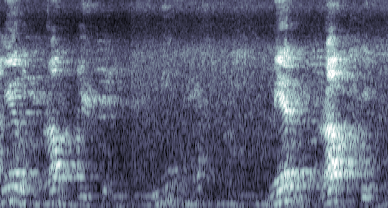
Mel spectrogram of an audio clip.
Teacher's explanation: Idgham tapi tanpa dengung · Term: Idgham bilagu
